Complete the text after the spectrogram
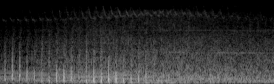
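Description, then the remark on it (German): A navy helicopter supporting sea rescue crews in Cuxhaven flies overhead, its rotor blades thumping in a fast, steady rhythm that is loud at first and then eases slightly as it passes, with a low engine hum underneath. “Der Hubschrauber kann als Vorhut schnell am Einsatzort sein”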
